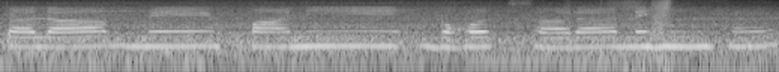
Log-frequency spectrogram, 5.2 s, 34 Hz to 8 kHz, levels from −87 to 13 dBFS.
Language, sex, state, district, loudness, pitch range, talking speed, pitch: Hindi, female, Madhya Pradesh, Katni, -13 LUFS, 235-245 Hz, 80 wpm, 240 Hz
